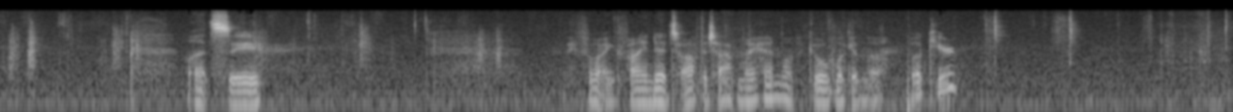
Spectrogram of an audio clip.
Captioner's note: mumbling and page flipping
